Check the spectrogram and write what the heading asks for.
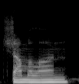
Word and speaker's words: Shyamalan: Night Shyamalan. – Oh. That's how you say it, I think.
